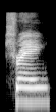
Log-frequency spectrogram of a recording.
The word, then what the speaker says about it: Trang: I was like like okay Trang rhymes with Ang so I was like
